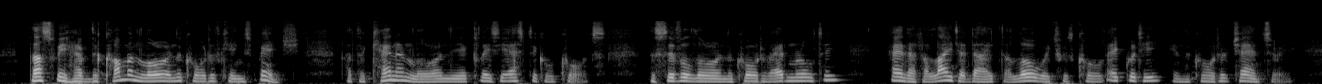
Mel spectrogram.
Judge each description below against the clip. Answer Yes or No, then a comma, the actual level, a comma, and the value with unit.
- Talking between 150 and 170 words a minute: No, average, 200 wpm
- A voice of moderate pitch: Yes, medium, 145 Hz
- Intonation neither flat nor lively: Yes, average, 3.9 semitones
